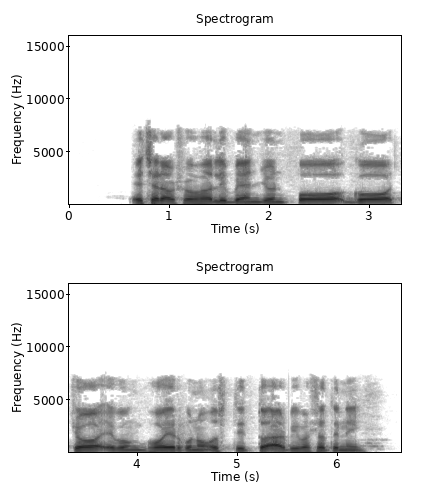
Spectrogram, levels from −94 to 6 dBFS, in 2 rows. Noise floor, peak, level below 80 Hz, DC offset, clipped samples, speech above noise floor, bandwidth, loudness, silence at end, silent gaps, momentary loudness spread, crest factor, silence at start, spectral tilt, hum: -81 dBFS; -2 dBFS; -54 dBFS; under 0.1%; under 0.1%; 65 dB; 7.4 kHz; -16 LUFS; 0.35 s; none; 6 LU; 16 dB; 0.65 s; -5.5 dB/octave; none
